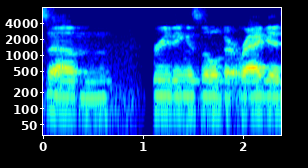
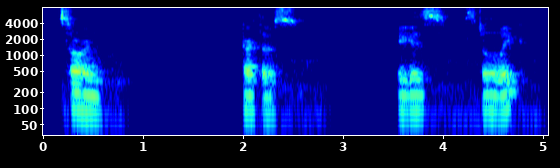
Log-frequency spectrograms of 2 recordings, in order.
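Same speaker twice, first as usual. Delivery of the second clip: soft, quiet, hushed voice; 9 dB quieter than usual. Voicing a character awake at night beside a resting stranger: talking quietly. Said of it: "talking quietly".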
